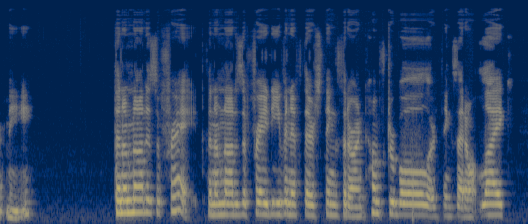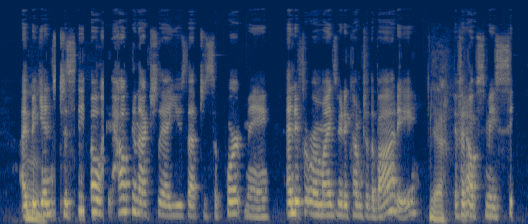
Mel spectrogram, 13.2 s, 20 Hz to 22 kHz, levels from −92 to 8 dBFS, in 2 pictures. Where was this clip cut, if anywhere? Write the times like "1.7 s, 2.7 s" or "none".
none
